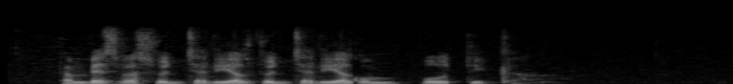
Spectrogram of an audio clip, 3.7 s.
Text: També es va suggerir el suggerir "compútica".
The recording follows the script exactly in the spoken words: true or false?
true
